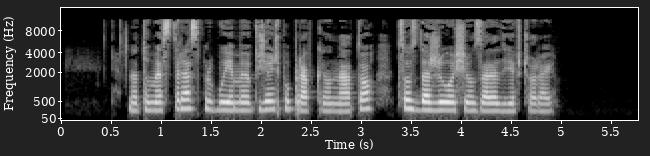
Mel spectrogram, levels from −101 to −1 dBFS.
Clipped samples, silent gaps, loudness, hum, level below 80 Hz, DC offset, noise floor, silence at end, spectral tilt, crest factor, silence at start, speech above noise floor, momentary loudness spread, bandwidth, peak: under 0.1%; none; -20 LUFS; none; -74 dBFS; under 0.1%; under -90 dBFS; 0.85 s; -1 dB/octave; 20 dB; 0.7 s; over 70 dB; 11 LU; 12 kHz; -2 dBFS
